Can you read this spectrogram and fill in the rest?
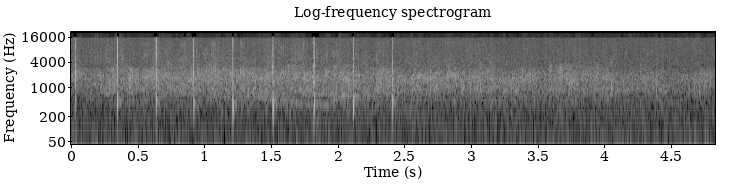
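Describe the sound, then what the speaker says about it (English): Applause for an award recipient at a winter sports awards ceremony: several loud, evenly spaced claps stand out close by over a softer spread of clapping from the crowd, which fades gradually. "So a round of applause for Serena."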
